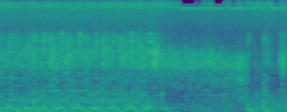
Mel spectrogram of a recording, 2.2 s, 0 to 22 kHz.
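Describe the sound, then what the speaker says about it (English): A .30 caliber machine gun fires in rapid bursts of rattling shots, dense and continuous at first, then thinning into a few scattered reports. "fire additional weapons like the .30 caliber machine gun"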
